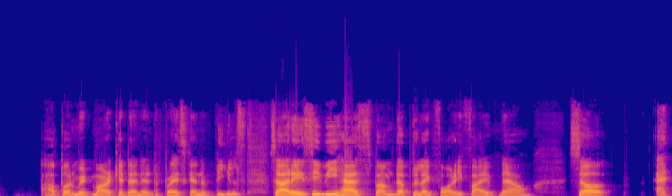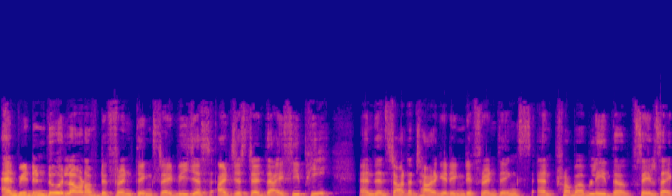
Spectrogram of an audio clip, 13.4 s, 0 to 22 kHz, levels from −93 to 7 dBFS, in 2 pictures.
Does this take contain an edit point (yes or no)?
no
